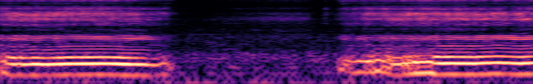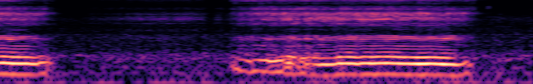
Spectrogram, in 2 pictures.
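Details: A woman snoring loudly after a party: steady, rumbling snores, about three in eight seconds, each over a second long, separated by quieter breaths; heavy snoring.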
